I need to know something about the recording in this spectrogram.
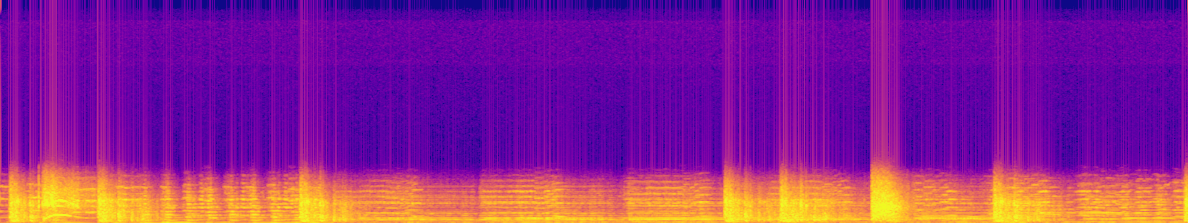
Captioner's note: gunshots firing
